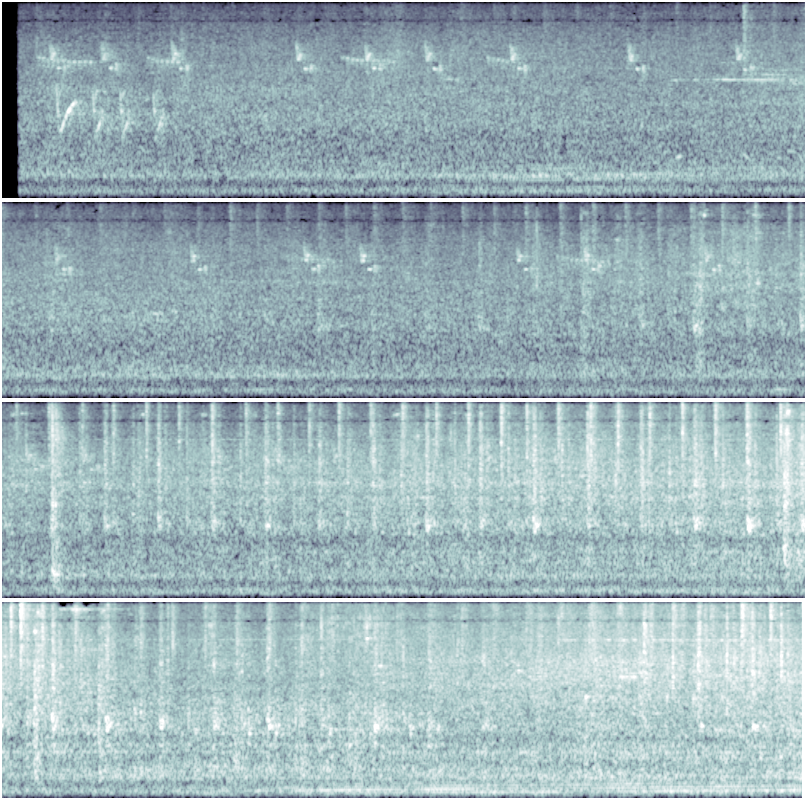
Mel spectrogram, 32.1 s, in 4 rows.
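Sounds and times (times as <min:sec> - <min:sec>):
train rumble: 0:00.2 - 0:32.0
train wheels clicking over rail joints: 0:02.2 - 0:32.0
low engine hum: 0:10.3 - 0:32.0.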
